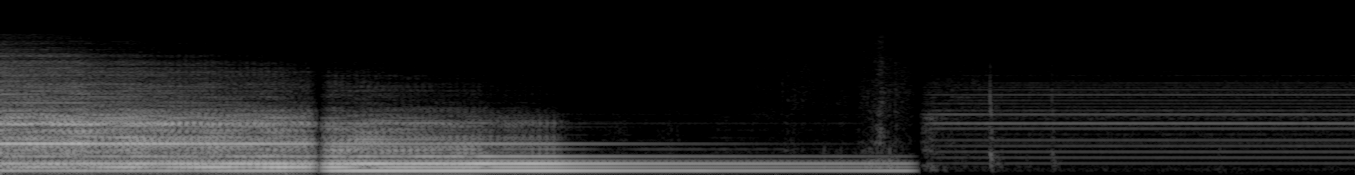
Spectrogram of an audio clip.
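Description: Electric guitar chord through a Peavey Century amp head, ringing out with sustain. It is struck again about two seconds in, fades, and is cut off abruptly about seven seconds in. That leaves a steady, quieter hum from the amp.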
